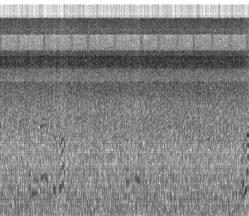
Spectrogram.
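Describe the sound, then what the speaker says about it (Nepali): Water rushes loudly and constantly down the Sundarijal stream in Nepal as a dense, roaring wash close by, with faint bird chirps cutting through now and then. "बवाल पानी आइरहेको छ"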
